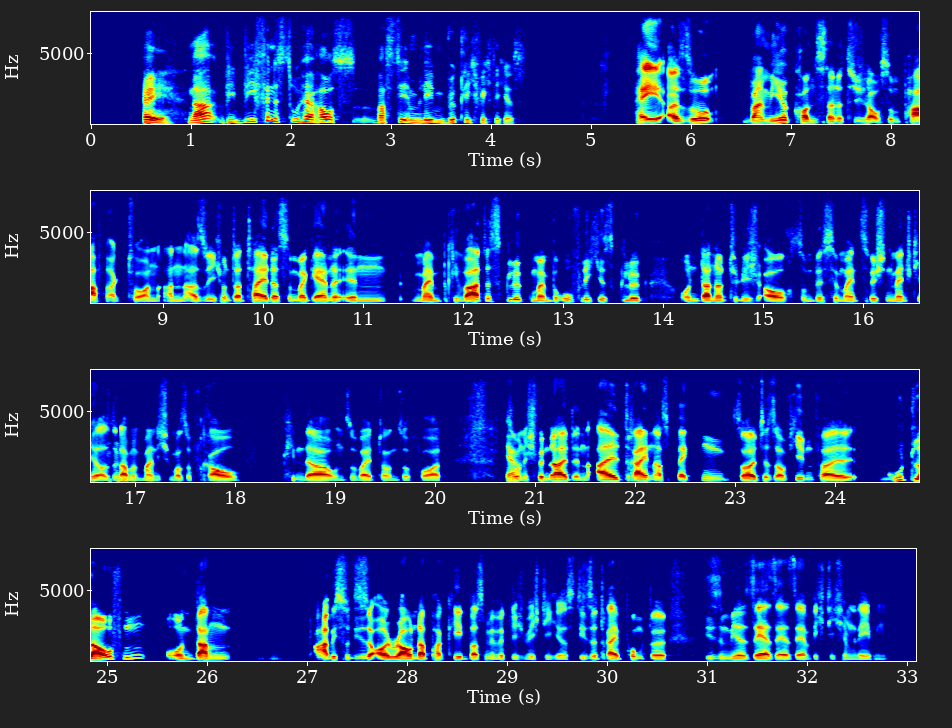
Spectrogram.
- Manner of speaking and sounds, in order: none
- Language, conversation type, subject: German, podcast, Wie findest du heraus, was dir im Leben wirklich wichtig ist?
